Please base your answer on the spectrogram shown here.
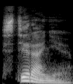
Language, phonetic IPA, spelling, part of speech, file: Russian, [sʲtʲɪˈranʲɪje], стирание, noun, Ru-стирание.ogg
- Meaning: 1. attrition, abrasion (wearing by friction) 2. deletion (e.g. of a recording), erasure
